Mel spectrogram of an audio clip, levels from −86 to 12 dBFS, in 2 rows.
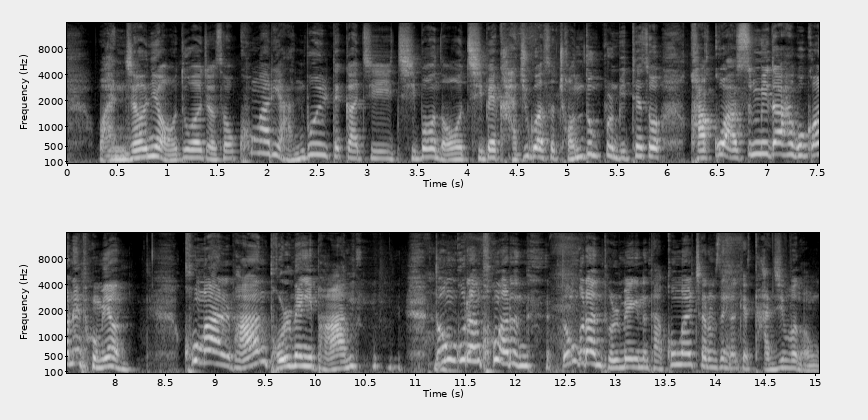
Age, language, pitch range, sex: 30-49, Korean, 160-265 Hz, female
